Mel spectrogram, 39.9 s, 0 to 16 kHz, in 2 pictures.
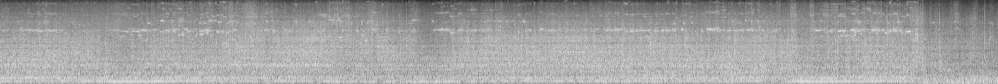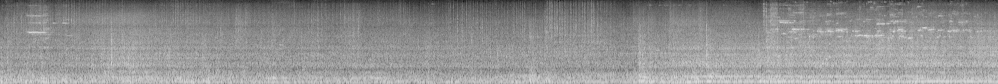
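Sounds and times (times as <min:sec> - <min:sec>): high metallic squeal: 0:00.0 - 0:19.2, 0:19.8 - 0:22.4, 0:35.2 - 0:39.9
diesel machinery engine running: 0:00.0 - 0:39.9.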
